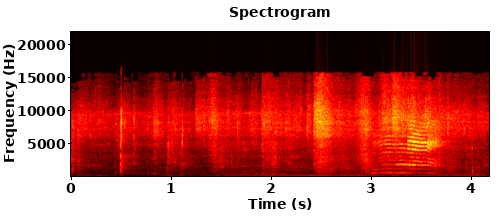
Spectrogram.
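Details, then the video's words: A baby goat at play on a farm utters one short, high, quavering bleat near the end, after a stretch of faint rustling and background hiss. "Cute Baby Goats playing and Jumping in my Farm"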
